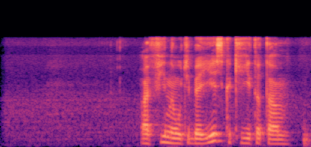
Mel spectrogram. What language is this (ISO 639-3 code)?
rus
